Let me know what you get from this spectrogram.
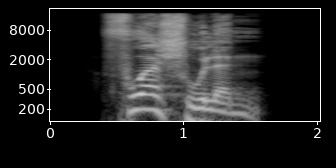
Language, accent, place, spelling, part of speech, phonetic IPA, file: German, Germany, Berlin, Vorschulen, noun, [ˈfoːɐ̯ˌʃuːlən], De-Vorschulen.ogg
- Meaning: plural of Vorschule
